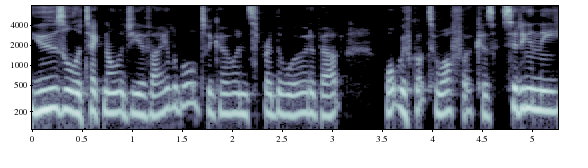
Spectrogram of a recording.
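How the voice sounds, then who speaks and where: In a very clean recording with a silent background, a woman with an Australian accent speaks at a fairly quick pace, her medium-pitched voice dark and mellow in tone with fairly even intonation. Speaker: acupuncturist. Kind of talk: interview conversation.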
